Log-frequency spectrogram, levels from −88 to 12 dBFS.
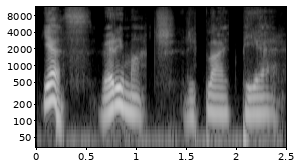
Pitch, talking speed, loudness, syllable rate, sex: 140 Hz, 120 wpm, -19 LUFS, 3.8 syllables/s, female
